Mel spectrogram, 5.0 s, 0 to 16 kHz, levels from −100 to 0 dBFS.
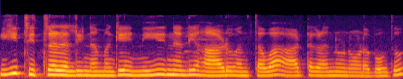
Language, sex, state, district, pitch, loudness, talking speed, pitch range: Kannada, female, Karnataka, Belgaum, 195 Hz, -15 LUFS, 85 wpm, 180-215 Hz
